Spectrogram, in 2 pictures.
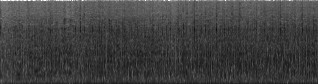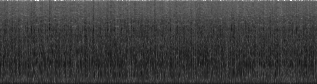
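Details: Antique Farmall B tractor after new ignition coil: deep steady exhaust beat, even and strong with no misses or stumbles; good power and oil pressure, running smoothly.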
